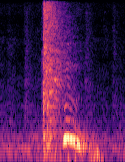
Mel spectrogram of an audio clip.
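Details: A single loud, ordinary sneeze from an Indian girl, a sudden burst of air and a voiced "choo", recorded for a sneezing video challenge compilation.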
